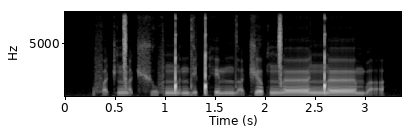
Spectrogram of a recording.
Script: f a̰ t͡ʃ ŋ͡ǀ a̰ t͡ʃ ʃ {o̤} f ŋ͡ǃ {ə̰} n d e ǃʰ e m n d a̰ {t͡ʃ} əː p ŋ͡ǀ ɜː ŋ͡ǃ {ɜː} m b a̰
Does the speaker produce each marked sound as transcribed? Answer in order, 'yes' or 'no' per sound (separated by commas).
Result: yes, yes, yes, yes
